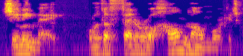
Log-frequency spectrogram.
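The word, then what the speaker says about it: Ginnie Mae: National Mortgage Association or is pronounced or abbreviated Jenny May or the Federal homeown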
